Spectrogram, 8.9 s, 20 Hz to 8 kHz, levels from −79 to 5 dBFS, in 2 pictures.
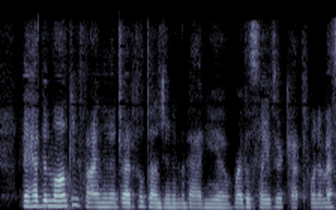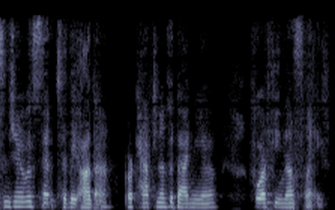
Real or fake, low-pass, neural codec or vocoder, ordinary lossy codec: fake; 7.2 kHz; codec, 44.1 kHz, 2.6 kbps, DAC; AAC, 32 kbps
